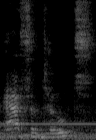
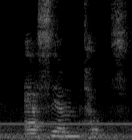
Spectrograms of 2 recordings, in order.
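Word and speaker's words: asymptotes: tangent these are the ASM tootes note the spelling of that word and the p is silent ASM tootes two of them once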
